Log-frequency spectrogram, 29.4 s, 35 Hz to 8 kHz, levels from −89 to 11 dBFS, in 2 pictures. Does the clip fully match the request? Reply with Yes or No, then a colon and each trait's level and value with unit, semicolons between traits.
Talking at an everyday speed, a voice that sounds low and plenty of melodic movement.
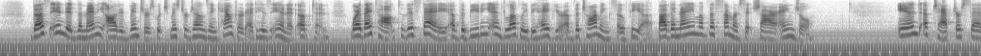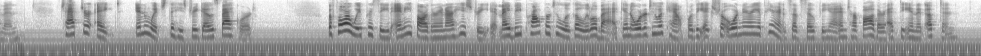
No: average, 165 wpm; high, 240 Hz; wide, 5.7 semitones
